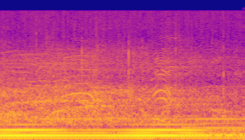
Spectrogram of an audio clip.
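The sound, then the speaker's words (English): An audience shouts and whoops over a steady, sustained organ-like drone, many voices rising and falling together before easing off near the end. “I can hear the Holy Ghost shouting.”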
